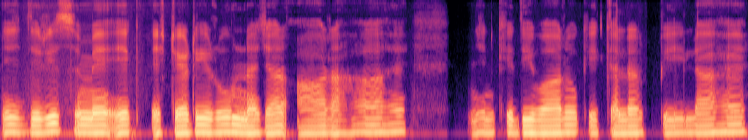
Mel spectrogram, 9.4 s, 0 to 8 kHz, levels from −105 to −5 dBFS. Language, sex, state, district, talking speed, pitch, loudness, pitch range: Hindi, male, Jharkhand, Ranchi, 100 wpm, 110 Hz, -16 LUFS, 105-115 Hz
